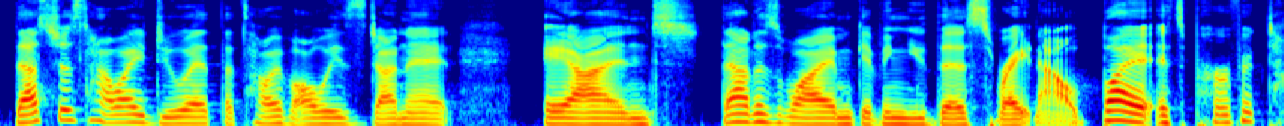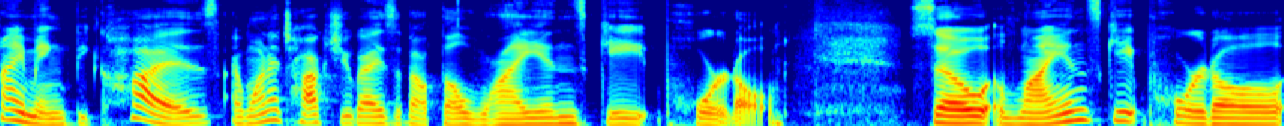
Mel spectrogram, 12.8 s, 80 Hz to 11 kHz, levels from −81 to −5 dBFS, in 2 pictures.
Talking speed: 190 wpm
